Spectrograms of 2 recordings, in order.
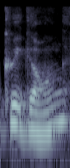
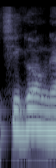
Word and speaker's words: Qigong: n and I know some people call it quigong and that's absolutely fine. It doesn't matter. The correct pronunciation is chiong.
